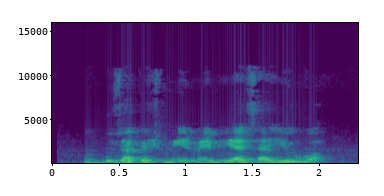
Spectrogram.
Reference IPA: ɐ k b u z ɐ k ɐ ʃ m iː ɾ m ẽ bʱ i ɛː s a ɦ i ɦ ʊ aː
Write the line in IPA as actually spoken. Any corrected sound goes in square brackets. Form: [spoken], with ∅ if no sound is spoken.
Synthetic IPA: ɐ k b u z [a] k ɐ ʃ m iː ɾ m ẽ bʱ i ɛː s a ɦ i ɦ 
